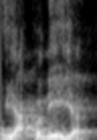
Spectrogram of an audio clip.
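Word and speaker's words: διακονία: Ou na na pronúncia mais certa, no no no grego D tem som de V. Então é diáconos ou viaconia, que é serviço.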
